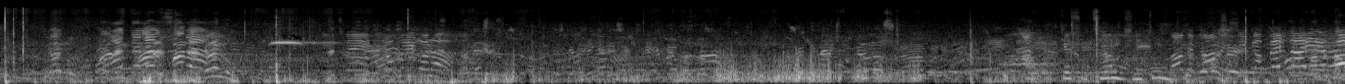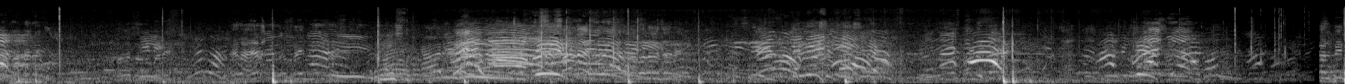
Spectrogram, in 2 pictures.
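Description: Boys shout and call out to each other across an open field.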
